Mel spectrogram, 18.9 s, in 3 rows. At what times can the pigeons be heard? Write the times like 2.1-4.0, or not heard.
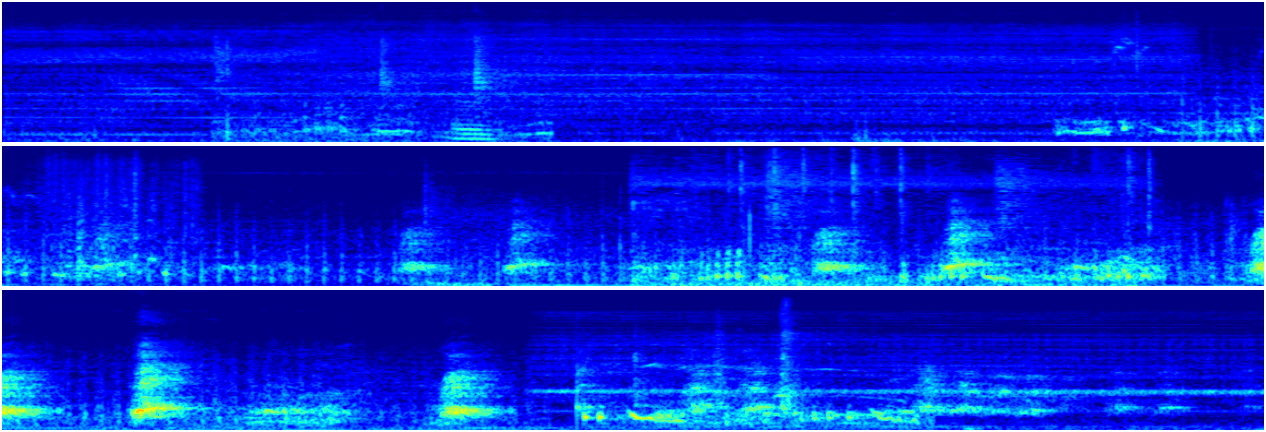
1.1-2.8, 5.2-7.3, 9.4-12.2, 15.5-17.3.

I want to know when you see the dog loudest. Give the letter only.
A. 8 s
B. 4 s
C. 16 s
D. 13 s
D.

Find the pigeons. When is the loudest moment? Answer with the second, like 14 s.
16 s.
